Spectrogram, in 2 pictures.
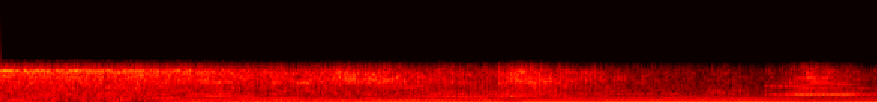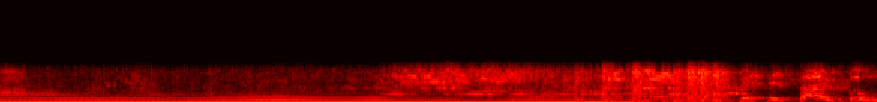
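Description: Live rock band with electric guitar, bass and drums, closing a song on one long chord held for about ten seconds. The chord stops suddenly near the end, and voices come up in its place.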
